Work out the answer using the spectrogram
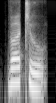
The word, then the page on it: virtu: Indian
